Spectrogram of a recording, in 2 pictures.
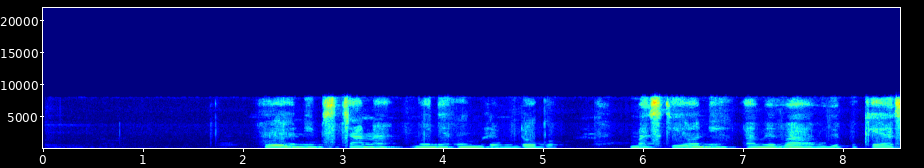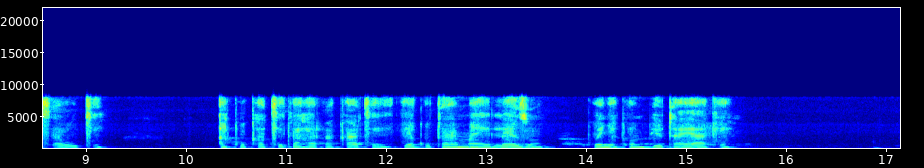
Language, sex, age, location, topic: Swahili, female, 25-35, Nairobi, education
